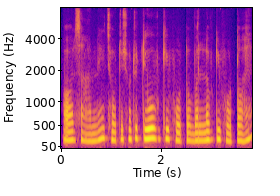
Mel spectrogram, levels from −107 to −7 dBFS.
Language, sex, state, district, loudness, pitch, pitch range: Hindi, female, Haryana, Rohtak, -19 LUFS, 185 Hz, 165-205 Hz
